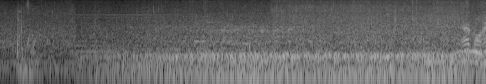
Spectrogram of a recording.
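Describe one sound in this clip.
A boat's motor hums steadily over the water.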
